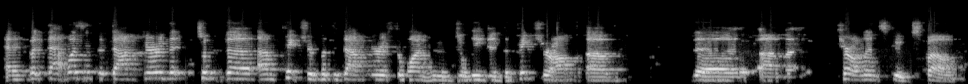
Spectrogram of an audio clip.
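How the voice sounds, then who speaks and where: A woman speaking loudly and at length on a live stream from an echoey room, repeating her points as she talks. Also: mid-range voice, steady tone, normal speed, dull audio. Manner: loud, talkative, repeats herself. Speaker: guest, bereaved mother.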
